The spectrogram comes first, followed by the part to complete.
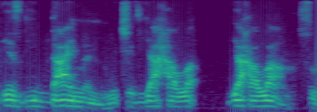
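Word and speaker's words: יהלום: And their stone is a diamond, which is pronounced in the Hebrew as Yahalam.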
